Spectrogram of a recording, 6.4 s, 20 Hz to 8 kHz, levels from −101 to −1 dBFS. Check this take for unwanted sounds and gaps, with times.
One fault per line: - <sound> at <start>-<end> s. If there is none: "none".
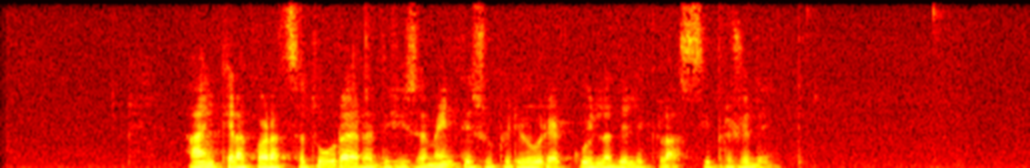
none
